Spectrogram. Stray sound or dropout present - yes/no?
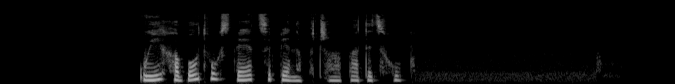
no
